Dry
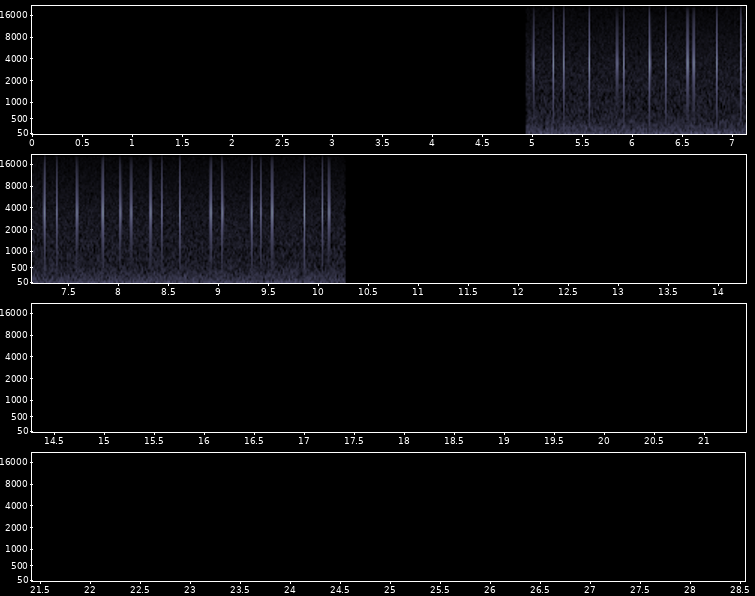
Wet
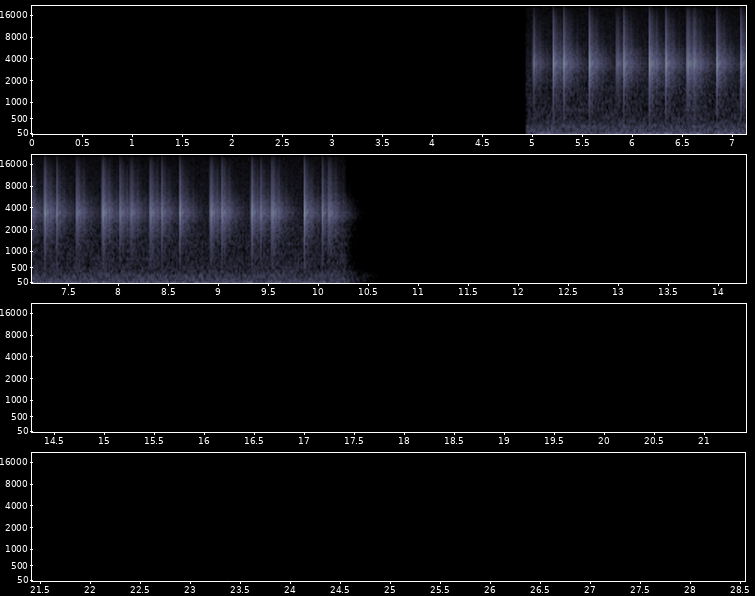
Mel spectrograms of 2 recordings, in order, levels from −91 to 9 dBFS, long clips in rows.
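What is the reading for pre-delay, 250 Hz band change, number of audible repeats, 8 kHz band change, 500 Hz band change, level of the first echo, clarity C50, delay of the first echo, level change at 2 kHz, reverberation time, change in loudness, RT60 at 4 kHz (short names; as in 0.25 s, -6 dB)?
6 ms, +3.5 dB, 2, +1.5 dB, +2.0 dB, -14.0 dB, 10.5 dB, 69 ms, +2.0 dB, 0.50 s, +2.0 dB, 0.45 s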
